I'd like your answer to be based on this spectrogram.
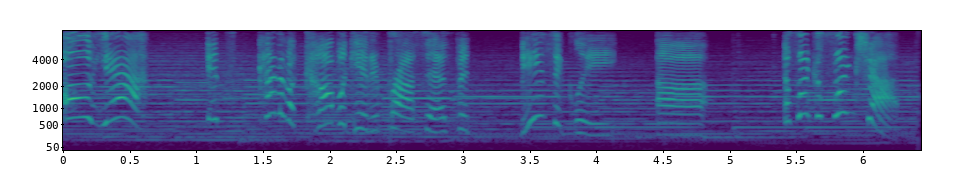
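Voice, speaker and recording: A woman's voice: very high voice, big pitch swings, a little slow, loud music behind the voice, heavily acted. A woman voicing a small, chatty, cheerful fairy-like girl companion in a video game, with exclamatory delivery. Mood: explaining. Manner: chirpy, exclamatory. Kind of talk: animated game dialogue.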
